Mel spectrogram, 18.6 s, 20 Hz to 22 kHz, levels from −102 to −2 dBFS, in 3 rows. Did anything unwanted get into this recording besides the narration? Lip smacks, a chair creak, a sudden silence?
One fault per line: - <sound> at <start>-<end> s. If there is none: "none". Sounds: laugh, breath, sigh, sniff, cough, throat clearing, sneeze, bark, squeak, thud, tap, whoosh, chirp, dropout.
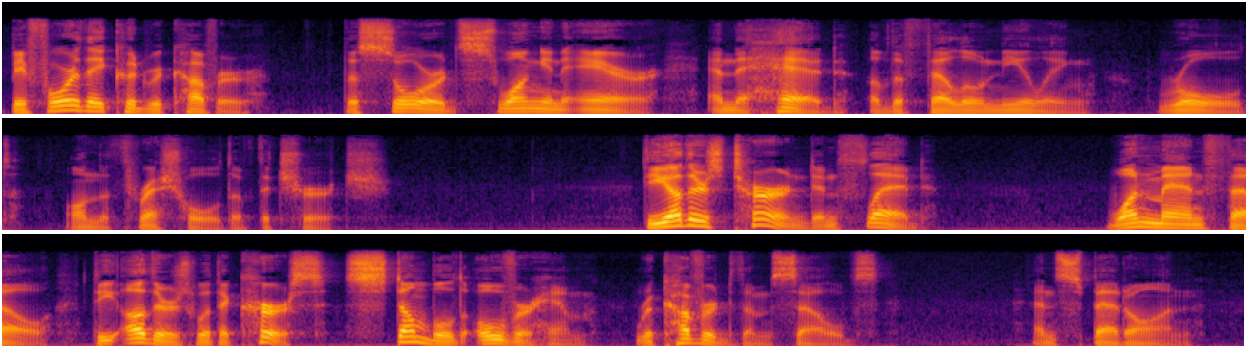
none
